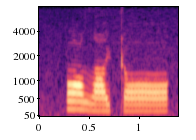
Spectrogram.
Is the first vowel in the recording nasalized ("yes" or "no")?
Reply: no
